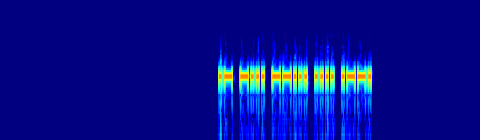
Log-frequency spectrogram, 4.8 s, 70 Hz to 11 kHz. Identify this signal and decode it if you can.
Morse code, heard as a keyed tone, about 48 wpm, 700 Hz. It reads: AB7HP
